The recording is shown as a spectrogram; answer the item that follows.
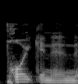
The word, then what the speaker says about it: Poikonen: My name's Steve Poikonen, and as Chris mentioned, I host Slow News Day and AM Wake Up.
